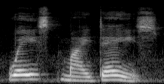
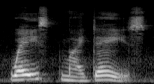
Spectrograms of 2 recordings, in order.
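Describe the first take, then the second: No difference in how they are said.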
